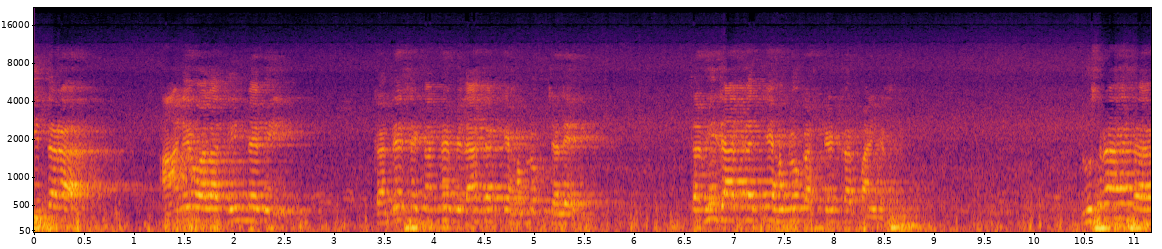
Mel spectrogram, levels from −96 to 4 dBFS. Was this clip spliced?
no; 0 cuts

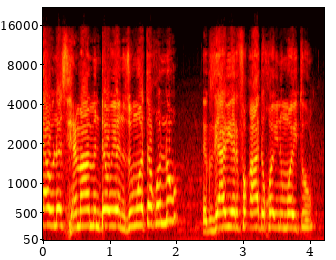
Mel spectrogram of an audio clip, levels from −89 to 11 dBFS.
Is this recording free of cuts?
yes; 0 cuts

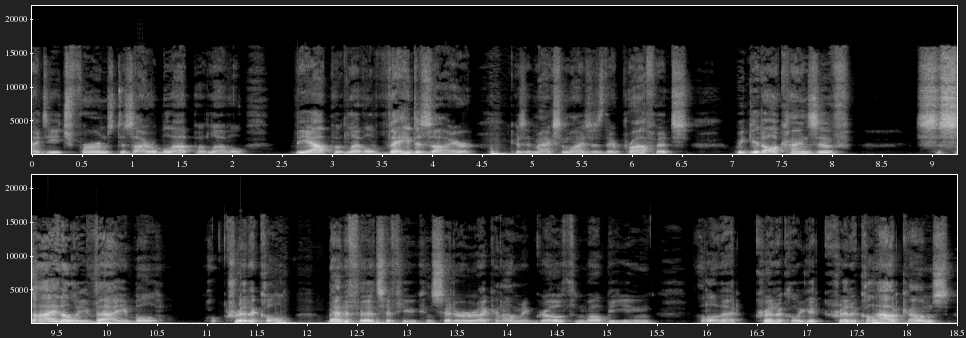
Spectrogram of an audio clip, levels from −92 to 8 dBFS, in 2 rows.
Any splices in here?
yes; 1 cut; at 9.6 s

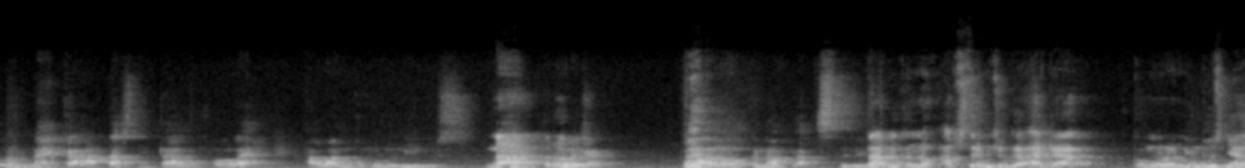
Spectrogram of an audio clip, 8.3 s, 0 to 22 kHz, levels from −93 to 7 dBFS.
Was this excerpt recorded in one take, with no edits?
yes; 0 cuts

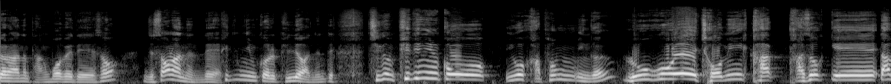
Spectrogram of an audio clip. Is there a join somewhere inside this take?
yes; 1 cut; at 2.2 s

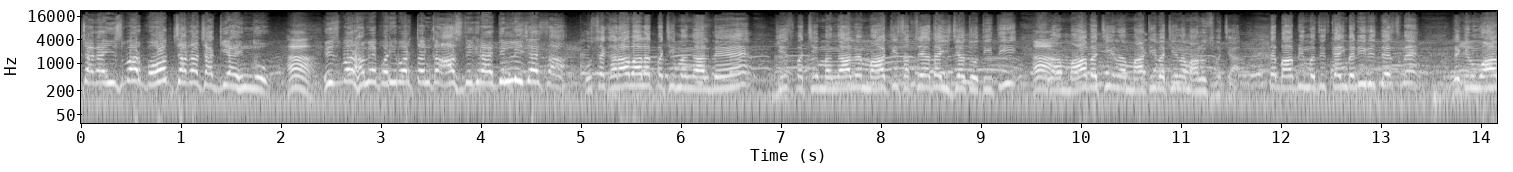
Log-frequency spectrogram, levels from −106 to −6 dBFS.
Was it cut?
yes; 2 cuts; at 5.1 s, 11.9 s

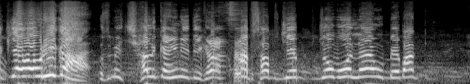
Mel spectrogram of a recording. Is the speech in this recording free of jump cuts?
no; 1 cut; at 1.0 s

